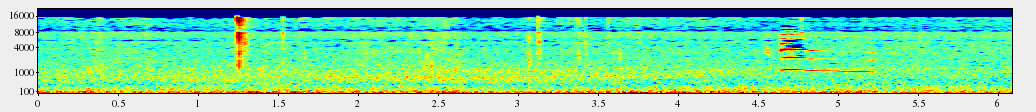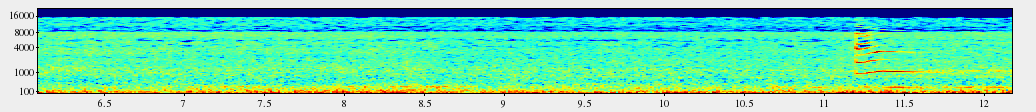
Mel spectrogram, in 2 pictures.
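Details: Outdoors in Japan, a young white and black community cat calls for attention while rolling on the ground; two short, falling meows several seconds apart over constant low rumble and a few clicks.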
